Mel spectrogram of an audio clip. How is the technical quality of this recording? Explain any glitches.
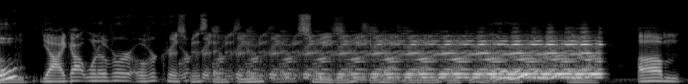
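The recording has one serious fault: feedback howl. It runs from 1.79 s to 6.16 s. Two devices in the same room are joined to one call. Sound from the loudspeaker re-enters the microphone and comes back louder each time. The repeats narrow to a tone around 500 Hz and come round about every third of a second. At its peak the howl is about 6 dB louder than the speech. Then it stops.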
